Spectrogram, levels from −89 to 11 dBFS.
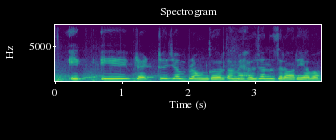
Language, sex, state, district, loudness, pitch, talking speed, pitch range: Punjabi, female, Punjab, Kapurthala, -11 LUFS, 230 Hz, 195 wpm, 210-250 Hz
